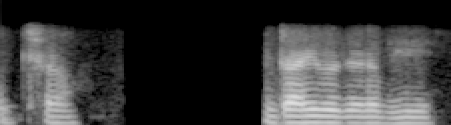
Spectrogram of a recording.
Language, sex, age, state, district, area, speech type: Hindi, male, 30-45, Bihar, Samastipur, urban, conversation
